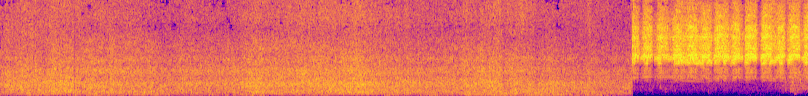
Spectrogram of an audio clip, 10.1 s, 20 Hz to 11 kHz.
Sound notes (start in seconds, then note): 4.0 north wind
